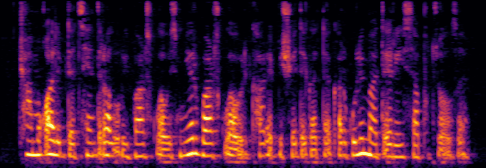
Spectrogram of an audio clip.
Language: Georgian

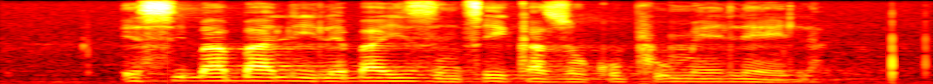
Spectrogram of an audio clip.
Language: Zulu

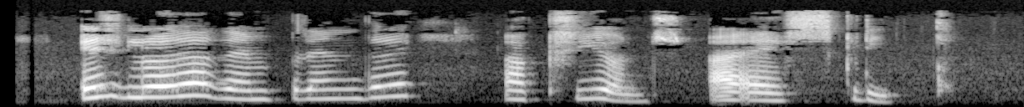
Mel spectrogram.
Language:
Catalan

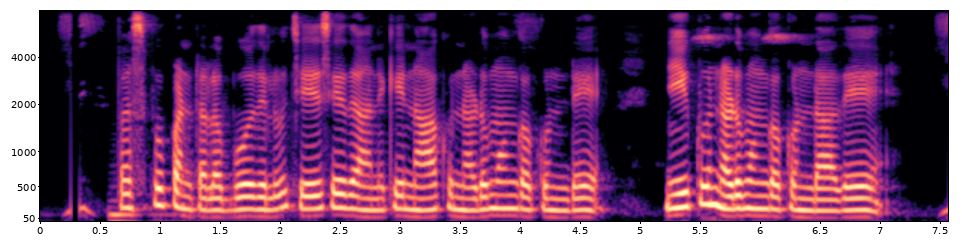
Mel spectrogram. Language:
Telugu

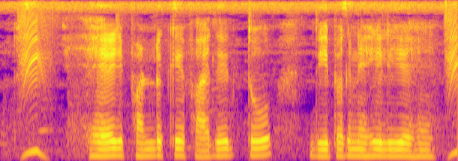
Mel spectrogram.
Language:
Hindi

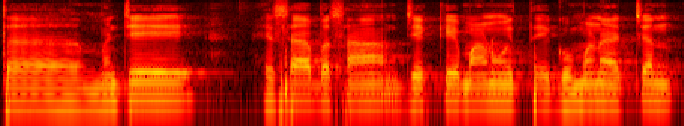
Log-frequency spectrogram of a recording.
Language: Sindhi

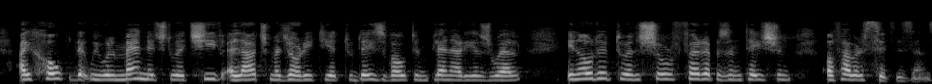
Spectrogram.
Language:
English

